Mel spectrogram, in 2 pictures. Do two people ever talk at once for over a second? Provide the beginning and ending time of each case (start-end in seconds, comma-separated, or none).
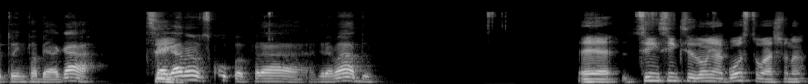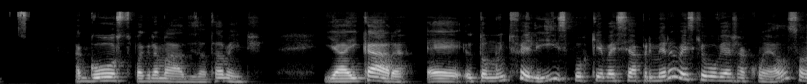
none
